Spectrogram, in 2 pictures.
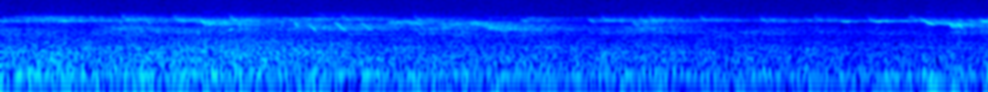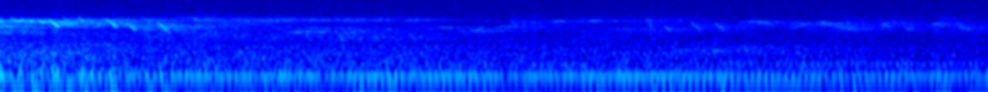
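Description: Birds chirping and trilling over a hiss of background noise, fading away over the last few seconds, with a faint steady hum coming in behind.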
